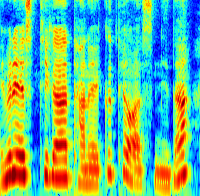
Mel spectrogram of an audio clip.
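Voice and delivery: normal talking voice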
